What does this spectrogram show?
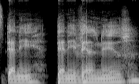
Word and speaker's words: Denis Villeneuve: asked about that casting and what I always mispronounce his name, but what the director said is Denis Villeneuve.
